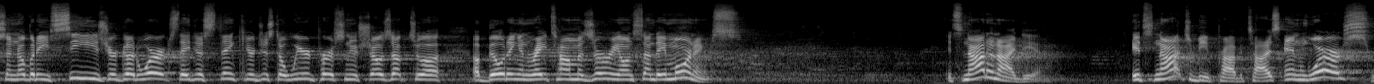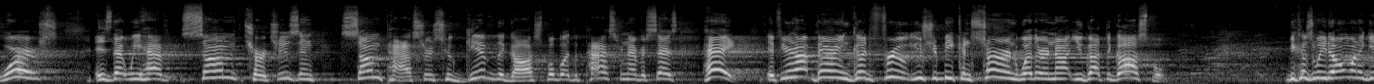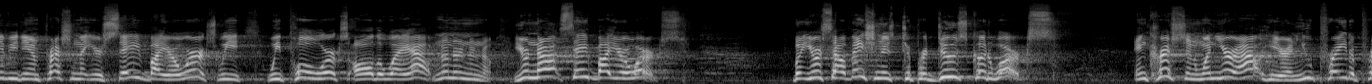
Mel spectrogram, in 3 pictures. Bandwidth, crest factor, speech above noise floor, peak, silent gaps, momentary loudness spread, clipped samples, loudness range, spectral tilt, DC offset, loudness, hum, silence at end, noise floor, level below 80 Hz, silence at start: 19 kHz; 20 dB; 33 dB; 0 dBFS; none; 9 LU; under 0.1%; 4 LU; -3.5 dB/octave; under 0.1%; -20 LUFS; none; 0 s; -54 dBFS; -64 dBFS; 0 s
